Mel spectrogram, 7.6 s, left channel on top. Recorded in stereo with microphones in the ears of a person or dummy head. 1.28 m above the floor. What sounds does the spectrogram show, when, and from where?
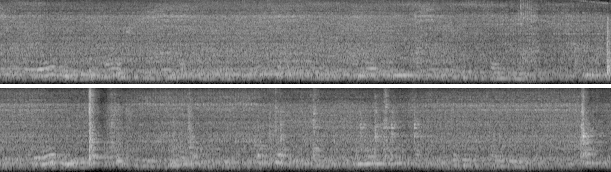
0.4 s a woman speaking: 50° left (ahead or behind), 5 m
